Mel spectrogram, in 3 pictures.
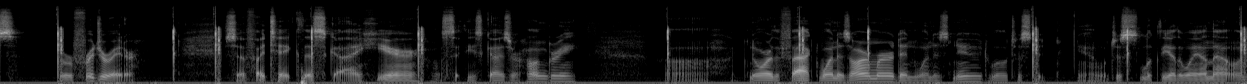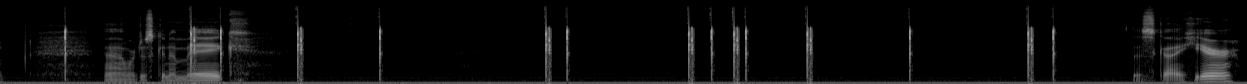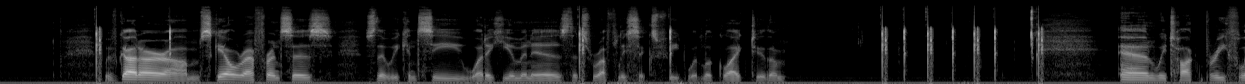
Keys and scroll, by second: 5.1-6.0 typing.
